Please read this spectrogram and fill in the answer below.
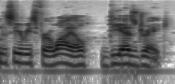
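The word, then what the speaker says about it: X Drake: been around in the series for a while Diaz Drake it's it's always been Diaz Drake the whole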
